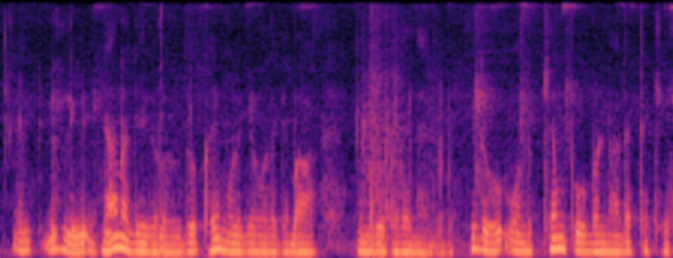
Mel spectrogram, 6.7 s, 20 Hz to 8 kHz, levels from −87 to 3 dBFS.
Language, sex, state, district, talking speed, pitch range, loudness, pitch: Kannada, male, Karnataka, Shimoga, 55 wpm, 95-110 Hz, -17 LUFS, 100 Hz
